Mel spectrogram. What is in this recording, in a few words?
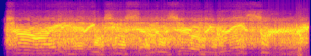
Military Radio Communication Short Wave Radio Walkie Talkie; Radio Dispatch Sound Effects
